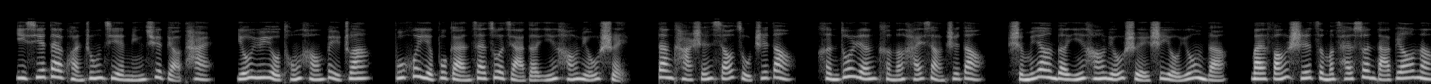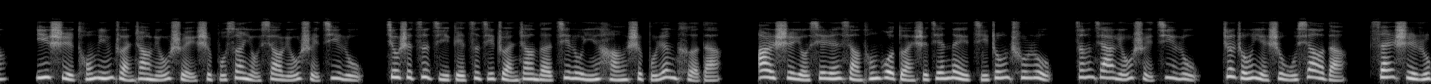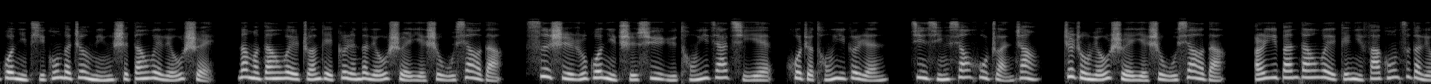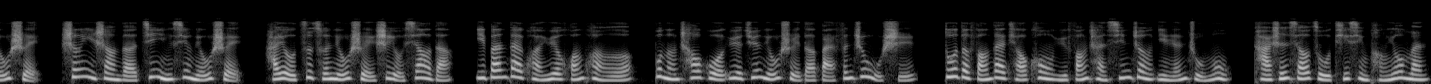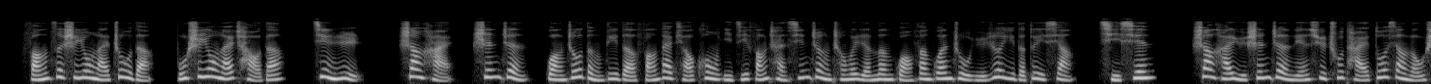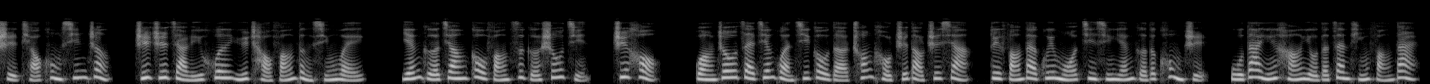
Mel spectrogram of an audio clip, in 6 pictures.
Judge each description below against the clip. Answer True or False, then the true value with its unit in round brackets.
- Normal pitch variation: True (4.6 semitones)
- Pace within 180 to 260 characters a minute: False (280 characters per minute)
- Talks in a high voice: True (255 Hz)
